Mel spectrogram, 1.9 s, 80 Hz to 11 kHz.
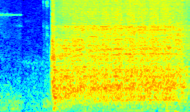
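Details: Barn-find 1990s Nissan Primera GT with SR20 engine, a gallon of fuel in, cranked on the starter with plugs out: the engine spins over freely and evenly with no binding, and spark is present.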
